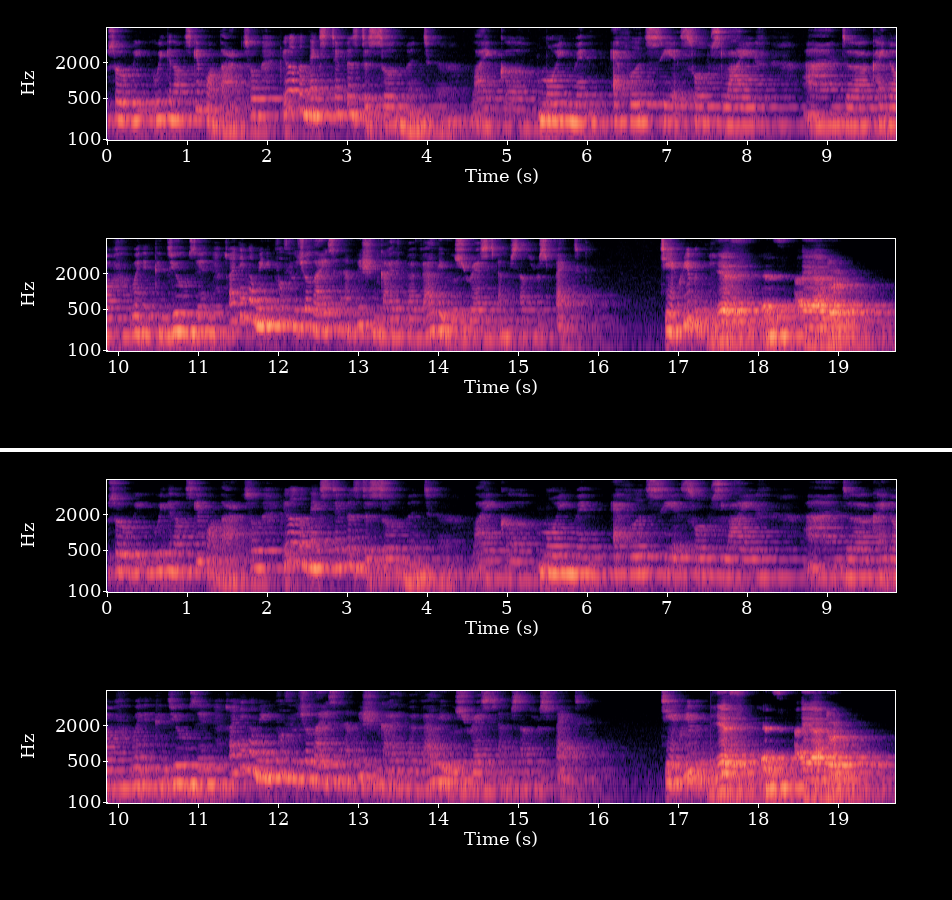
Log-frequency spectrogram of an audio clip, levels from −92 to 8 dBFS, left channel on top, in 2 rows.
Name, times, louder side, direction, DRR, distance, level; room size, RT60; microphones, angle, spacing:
voice 1, 0.0-15.6 16.8-17.5, left 2 dB, 65° left, 2 dB, 0.4 m, -28 dB
voice 2, 17.4-19.0, equal, 85° right, 1 dB, 0.5 m, -20 dB
2.4 x 2.1 x 2.5 m, 1.4 s
head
